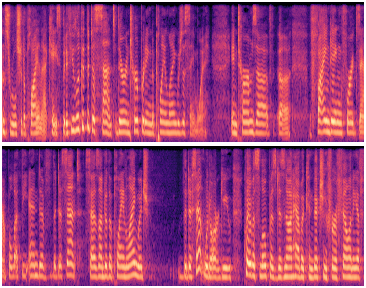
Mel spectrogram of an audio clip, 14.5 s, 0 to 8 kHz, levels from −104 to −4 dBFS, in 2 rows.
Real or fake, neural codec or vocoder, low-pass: fake; codec, 16 kHz, 4 kbps, X-Codec, WavLM features, trained on Multilingual LibriSpeech; 7.2 kHz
